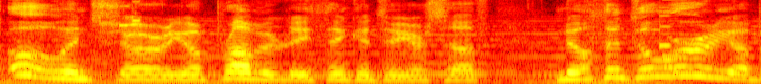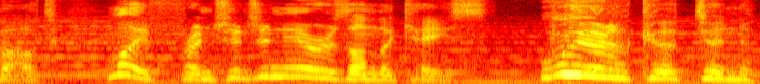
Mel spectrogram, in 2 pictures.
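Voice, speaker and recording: A man's voice: high-pitched, sing-song, moderate pace, gravelly, over music, heavily acted. A man playing a blustering, theatrical barracuda villain in a comic audio drama, gloating with melodramatic menace.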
